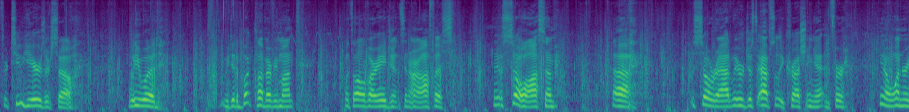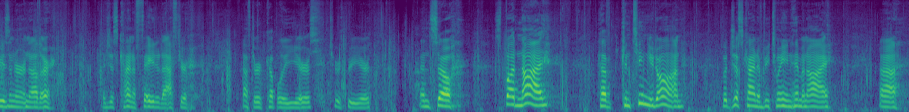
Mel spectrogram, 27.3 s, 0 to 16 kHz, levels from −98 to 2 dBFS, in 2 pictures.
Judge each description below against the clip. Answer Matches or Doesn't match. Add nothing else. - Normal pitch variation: Matches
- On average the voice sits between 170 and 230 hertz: Matches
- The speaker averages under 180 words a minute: Matches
